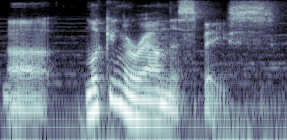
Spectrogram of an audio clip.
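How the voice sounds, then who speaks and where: A man's voice: on the low side, sing-song, a little slow, fairly bright tone, soft background music. A man playing a tabletop game, playful, describing what his character does. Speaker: player.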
